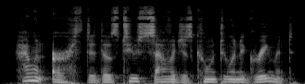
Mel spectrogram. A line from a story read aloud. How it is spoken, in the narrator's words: Tancred whispered to Fitzwilliam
